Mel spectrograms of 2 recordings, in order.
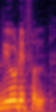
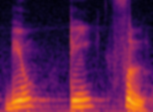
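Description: First: Said in the usual way. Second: "beautiful" as beau... ti... ful, a gap after each; slow "beautiful" down into three separate syllables; split into parts. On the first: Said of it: "there is another word". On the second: Shown as a demonstration. Teacher showing three parts of a word, "beautiful" syllable by syllable. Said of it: "These are the three parts".

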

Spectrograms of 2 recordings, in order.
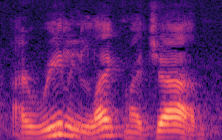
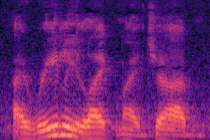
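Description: First: Hamster squeak. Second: Lower, plain adult man's voice; teacher Mister E. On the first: Hamster answers the teacher, light squeak. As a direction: chirp it proudly as the pet. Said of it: "I squeaked". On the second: Teacher answers the hamster, lower man's voice. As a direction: say it as the tired teacher. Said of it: "Mister E said". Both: Acted.

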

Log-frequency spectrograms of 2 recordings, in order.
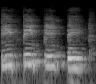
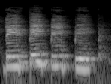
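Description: The two takes are said the same way.

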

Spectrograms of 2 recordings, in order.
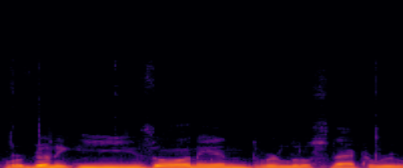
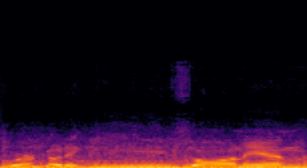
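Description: First: Eased-down aside. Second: Slow, projected announcement; full-voiced, leisurely hype; drawn-out promo call. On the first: Acted. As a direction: drop the hype and slide in gently. Same words repeated, eased right down. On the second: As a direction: stretch it out in a big promo voice. Promo voice, then eased-off repeat.

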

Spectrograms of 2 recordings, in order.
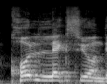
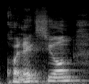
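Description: First: KOLEKSIYON with a long l, "kol-leksiyon"; wrong double L. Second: KOLEKSIYON with one short l; correct single L. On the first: (koleksiyon çift L ile) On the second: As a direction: say koleksiyon as ko-lek-si-yon. (koleksiyon tek L ile) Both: Shown as a demonstration. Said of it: "değil".

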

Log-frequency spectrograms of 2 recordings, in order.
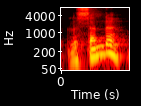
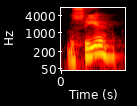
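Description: First: Lucinda said loo-SIN-da with a questioning rise; Lucinda, trying it out. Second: Lucia said LOO-see-a with a questioning rise; Lucia, trying it out. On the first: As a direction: try the name Lucinda, rising, higher. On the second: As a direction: try the name Lucia, rising, higher. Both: Shown as a demonstration. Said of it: "Is it Lucinda or Lucia?".

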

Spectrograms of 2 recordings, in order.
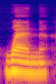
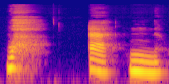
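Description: First: Said in the usual way. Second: "Wah", airy with H, then "en" separately; sounded out. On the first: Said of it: "So here we go". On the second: Shown as a demonstration. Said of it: "we can hear the H".

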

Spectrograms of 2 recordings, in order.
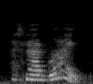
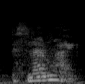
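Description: First: Lifted, questioning "That's not right."; rising protest. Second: "That's not right." said softer, falling on "right"; soft final verdict. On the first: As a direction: let "right" rise in protest. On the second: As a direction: settle it quietly with a falling "right". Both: Shown as a demonstration.

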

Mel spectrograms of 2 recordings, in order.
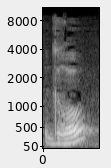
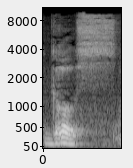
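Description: First: Gros said as GROH, with no s sound; French gros, final s silent. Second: Gros said as GROSS, with the s sounded at the end; French grosse, final s pronounced; feminine grosse. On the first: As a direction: end Gros on the open o, no s. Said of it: "don't pronounce the S here". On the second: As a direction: finish gros with a clear s. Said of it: "you double the S, you put E". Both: Shown as a demonstration.

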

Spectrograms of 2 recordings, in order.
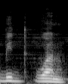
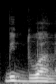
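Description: First: বিদ্বান split as bid, wan; a small gap after bid in বিদ্বান; said separated. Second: বিদ্বান run together as bidwan; said joined. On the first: Teacher showing the word said in parts, separated বিদ্বান. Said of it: "আলাদা করে বললে". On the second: Teacher showing the word said together, joined বিদ্বান. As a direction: glide straight from d into w in বিদ্বান. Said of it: "একসাথে বললে বিদ্বান". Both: Shown as a demonstration.

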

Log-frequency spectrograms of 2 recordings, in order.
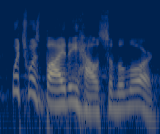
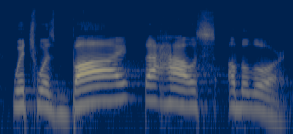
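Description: First: Said in the usual way. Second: Slow, louder, stress on "by"; slow, weighted reading. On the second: Shown as a demonstration. Preacher rereading the verse to the congregation, slow and weighted. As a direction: lean on "by" to stress how public it was. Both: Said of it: "And notice this".

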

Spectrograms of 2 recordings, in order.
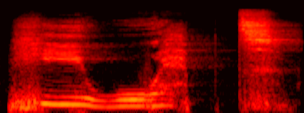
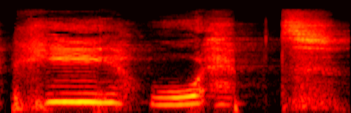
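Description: First: Said in the usual way. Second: He wept said louder, with sorrow; sorrowful emphasis. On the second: Shown as a demonstration. Pastor dwelling on Peter's grief, sorrowful emphasis. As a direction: let the grief sit on "He wept".

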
